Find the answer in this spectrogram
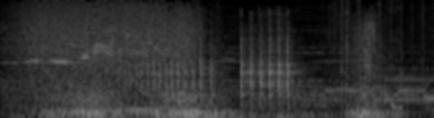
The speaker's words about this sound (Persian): وای یه دارکوب بود.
